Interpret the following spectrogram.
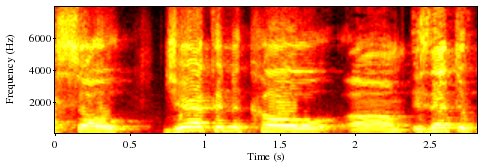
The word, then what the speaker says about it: Jerrica Nicole: So, Jerica Nicole, um, is that the correct pronunciation of your name?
